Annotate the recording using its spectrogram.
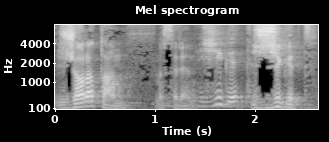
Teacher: все слова, которые в литературном языке звучат на «и» краткой, например, начинается на «йод», мы их «ж» говорим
